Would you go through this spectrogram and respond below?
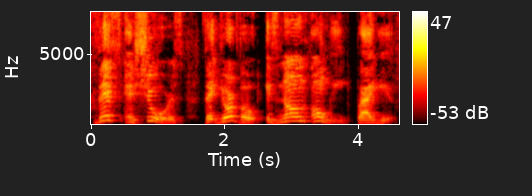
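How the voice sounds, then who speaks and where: A woman reading a rhyming children's picture book aloud in an expressive, sing-song way. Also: fairly low pitch, slow. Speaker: read-aloud reader.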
